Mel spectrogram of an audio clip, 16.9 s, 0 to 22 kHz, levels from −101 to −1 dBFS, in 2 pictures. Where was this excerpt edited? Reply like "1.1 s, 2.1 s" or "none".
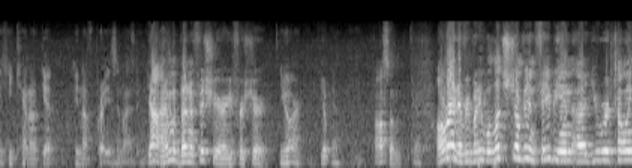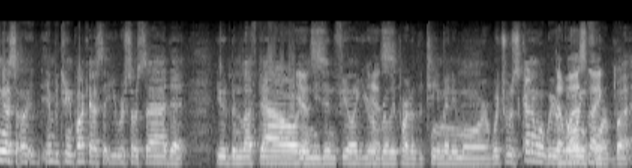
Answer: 3.7 s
